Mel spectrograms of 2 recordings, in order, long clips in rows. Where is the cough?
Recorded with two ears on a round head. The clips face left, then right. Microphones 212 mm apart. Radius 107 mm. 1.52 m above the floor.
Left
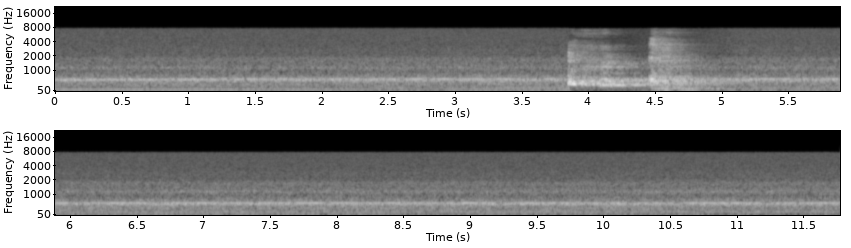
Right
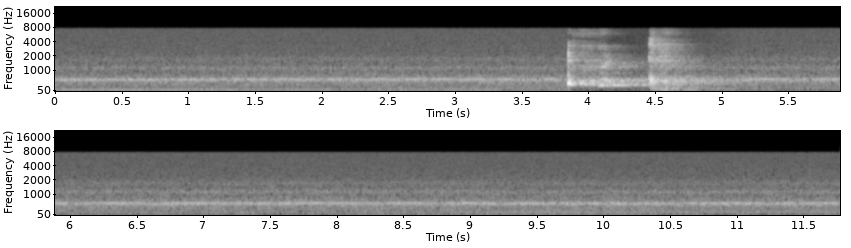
85° right, 4.5 m.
